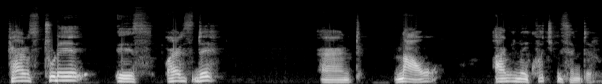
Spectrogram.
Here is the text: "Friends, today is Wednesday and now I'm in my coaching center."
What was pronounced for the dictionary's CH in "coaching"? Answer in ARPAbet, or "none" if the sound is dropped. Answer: CH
